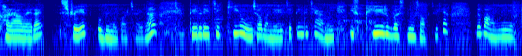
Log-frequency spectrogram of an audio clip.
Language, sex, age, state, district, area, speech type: Nepali, female, 30-45, West Bengal, Alipurduar, urban, spontaneous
